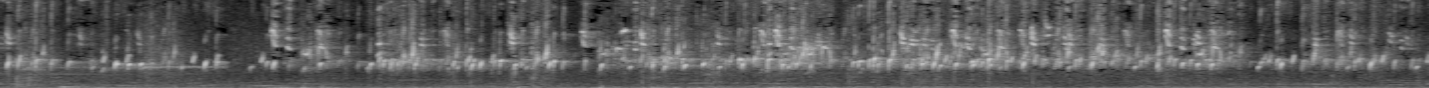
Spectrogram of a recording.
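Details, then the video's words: Sustained goldfinch song: rapid, jingling twitters and buzzy trills pour out almost nonstop, high and bright, with quiet low background noise. "Experience the Goldfinch Singing"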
